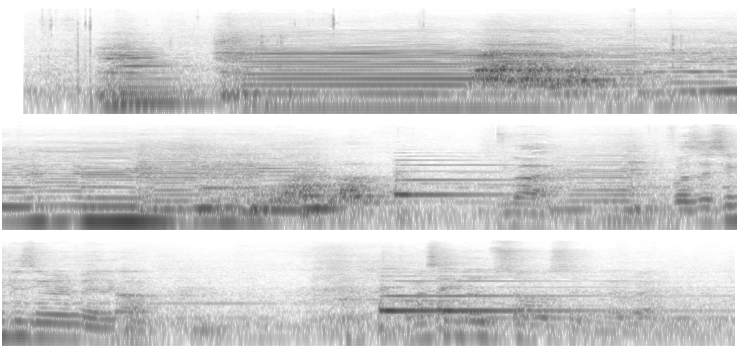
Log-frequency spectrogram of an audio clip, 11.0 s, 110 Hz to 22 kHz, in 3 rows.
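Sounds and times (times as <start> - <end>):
cello bowing long notes: 0.4 - 7.6, 8.7 - 11.0.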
